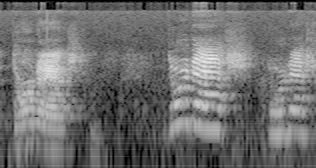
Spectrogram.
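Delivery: high-pitched, loud mock DoorDash call; creature as delivery driver. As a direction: squeal it out like a goofy monster at the door. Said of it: "did it say hi? Was it like DoorDash?".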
